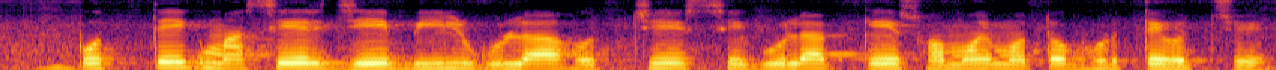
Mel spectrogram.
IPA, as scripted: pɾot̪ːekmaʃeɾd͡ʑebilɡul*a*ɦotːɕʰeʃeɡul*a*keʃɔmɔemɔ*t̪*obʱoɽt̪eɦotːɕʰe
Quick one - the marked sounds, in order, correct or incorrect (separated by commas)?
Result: correct, correct, correct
